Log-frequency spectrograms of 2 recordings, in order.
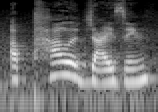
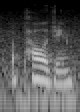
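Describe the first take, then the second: First: "Apologizing" said louder and settled; firm reread. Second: "Apologizing?" read as a puzzled question; questioning rise. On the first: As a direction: land "Apologizing" firmly as the right reading. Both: Shown as a demonstration.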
